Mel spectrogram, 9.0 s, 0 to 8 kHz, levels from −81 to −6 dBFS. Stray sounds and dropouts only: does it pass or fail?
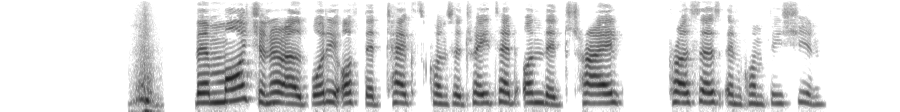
fail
